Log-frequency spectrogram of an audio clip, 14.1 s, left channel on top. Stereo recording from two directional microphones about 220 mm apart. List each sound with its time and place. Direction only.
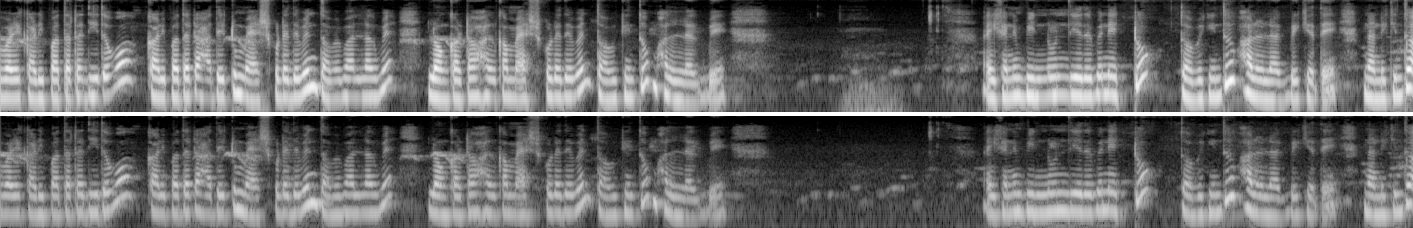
0.0 s speech: 35° left (ahead or behind)
9.2 s speech: 30° left (ahead or behind)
